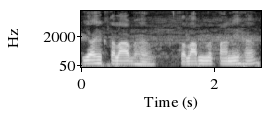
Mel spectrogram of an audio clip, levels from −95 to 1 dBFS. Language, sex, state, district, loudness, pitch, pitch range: Hindi, male, Jharkhand, Palamu, -15 LUFS, 125 Hz, 115-125 Hz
